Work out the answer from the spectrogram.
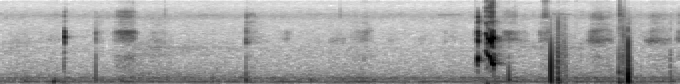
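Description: Quiet room with a few brief, abrupt gulping catches spread across several seconds, consistent with hiccups.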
